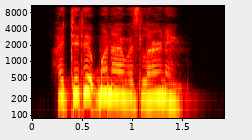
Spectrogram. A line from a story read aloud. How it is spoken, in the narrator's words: Eli whispered in response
